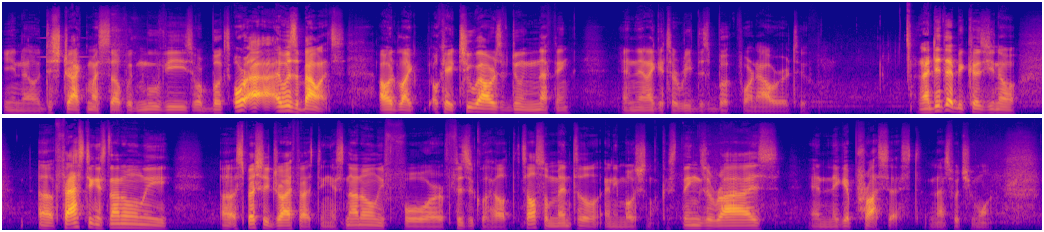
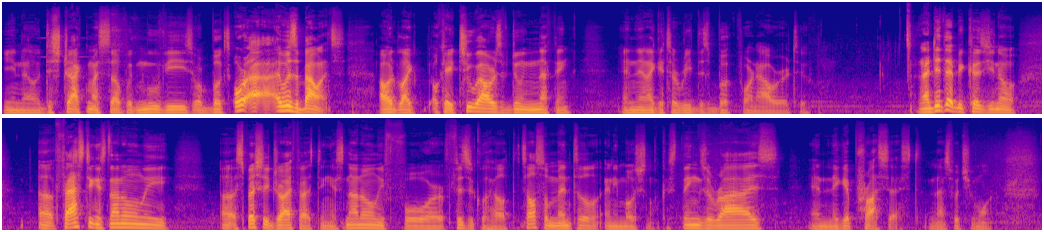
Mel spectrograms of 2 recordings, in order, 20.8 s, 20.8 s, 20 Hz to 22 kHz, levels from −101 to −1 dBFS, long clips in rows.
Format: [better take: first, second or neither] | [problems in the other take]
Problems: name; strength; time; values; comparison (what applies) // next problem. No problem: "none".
second | thin; very; fading below 700 Hz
